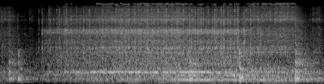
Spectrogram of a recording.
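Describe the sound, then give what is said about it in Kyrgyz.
Sewing machines run in a workshop where women are sewing ordinary sports suits, giving a continuous whirring, rattling hum that stays fairly loud and even throughout, with a few small knocks and no voices. “Биз барган учурда борбордогу 8 аял кыздардын кадимки спорттук костюмун тигип жатышкан экен.”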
